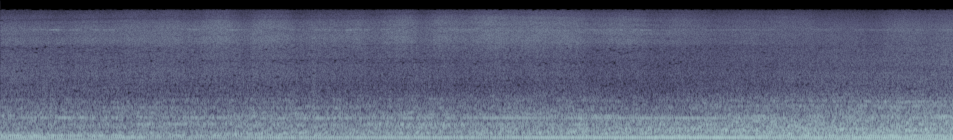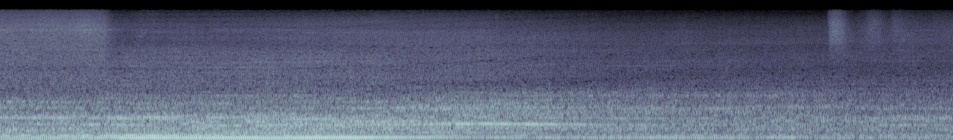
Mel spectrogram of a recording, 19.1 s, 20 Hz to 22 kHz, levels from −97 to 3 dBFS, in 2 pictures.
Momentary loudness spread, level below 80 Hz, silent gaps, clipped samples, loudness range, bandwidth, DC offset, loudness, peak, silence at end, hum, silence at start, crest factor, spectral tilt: 10 LU; -36 dBFS; none; under 0.1%; 7 LU; 16.5 kHz; under 0.1%; -26 LUFS; -10 dBFS; 0 s; none; 0 s; 16 dB; -5.5 dB/octave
